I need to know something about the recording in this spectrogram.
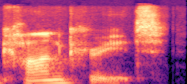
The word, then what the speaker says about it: concrete: were saying concrete right concrete is if i'm correct in my english knowledge it's when the first syllable is stressed concrete that's the substance right and then when the second syllable is shows concrete yeah adjective form right yeah exactly how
